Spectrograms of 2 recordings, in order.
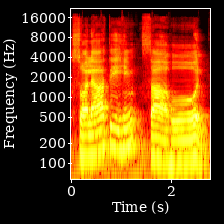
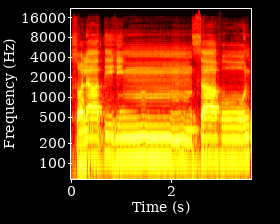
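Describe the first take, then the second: First: The m is pronounced clearly before the s. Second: The m is not pronounced clearly before the s. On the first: The speaker calls it right. "ഇൽഹാർ ചെയ്യണം" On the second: The speaker calls it wrong. "എന്നോതൂല"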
